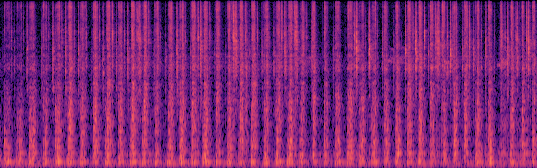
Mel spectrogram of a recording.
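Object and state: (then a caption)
Copper scratch art board. A metal-tipped stylus scratches a thin, solid, flat black-coated copper foil scratch board while etching a hummingbird design. Quick, uneven scratching strokes repeat about twice a second with a bright, rasping texture over a steady low hum, and each stroke stops abruptly with no ring.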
